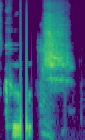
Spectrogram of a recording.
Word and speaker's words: Couch: It's Cooch Street, but it's couch. Reach on the corner of Cooch. It's spelled couch, but the pronunciation is Cooch.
